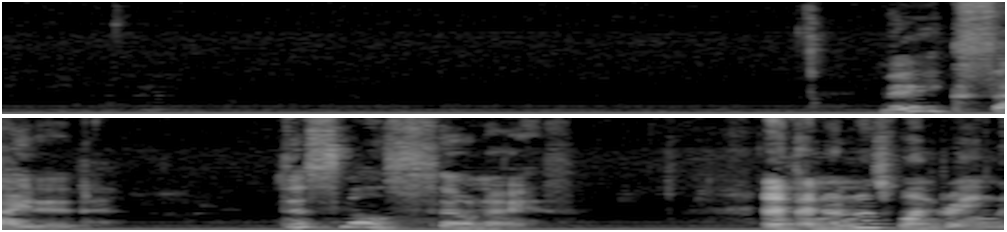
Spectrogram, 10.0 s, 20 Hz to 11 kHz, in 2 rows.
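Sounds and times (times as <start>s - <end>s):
steady low hum with hiss: 0.0s - 10.0s.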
